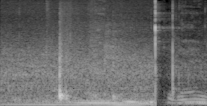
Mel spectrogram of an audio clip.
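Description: A single sharp metallic clink about half a second in, from the removed water-pump parts being handled, over a low hum. A second short click comes near the end, and the sound then drops out suddenly.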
